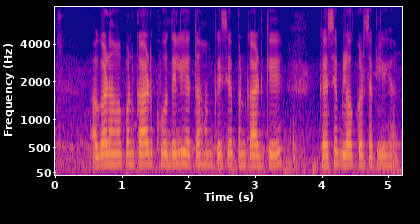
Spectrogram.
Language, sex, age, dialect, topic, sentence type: Magahi, female, 31-35, Western, banking, question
